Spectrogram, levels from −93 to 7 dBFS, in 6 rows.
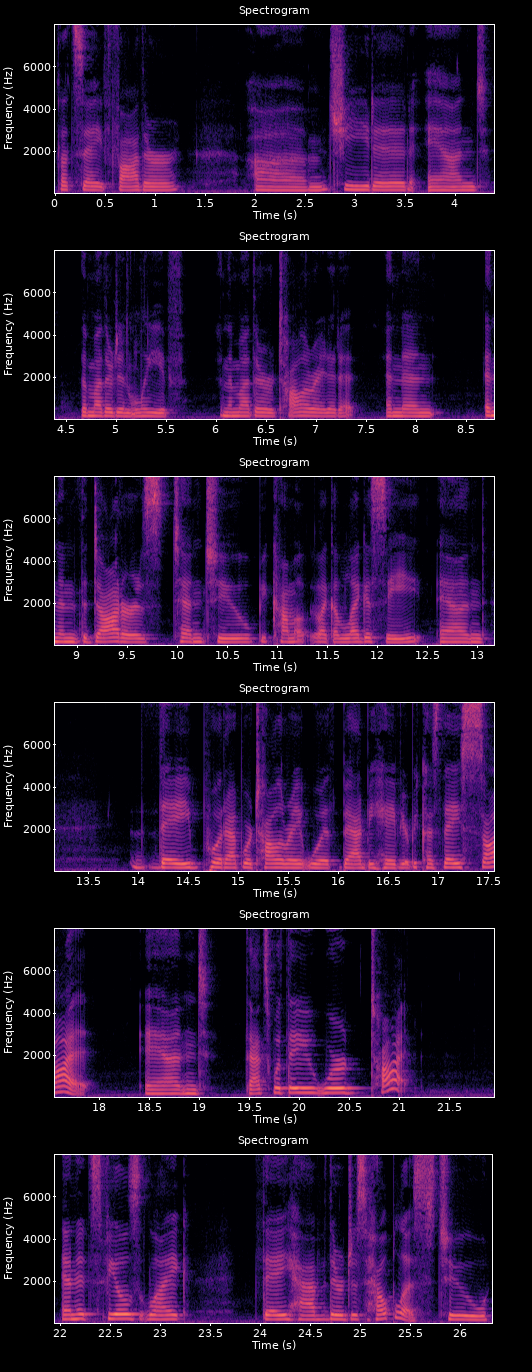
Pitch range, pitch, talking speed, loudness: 165-190 Hz, 175 Hz, 130 wpm, -31 LUFS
